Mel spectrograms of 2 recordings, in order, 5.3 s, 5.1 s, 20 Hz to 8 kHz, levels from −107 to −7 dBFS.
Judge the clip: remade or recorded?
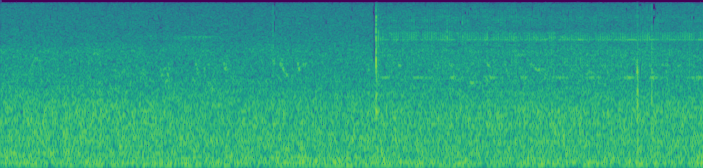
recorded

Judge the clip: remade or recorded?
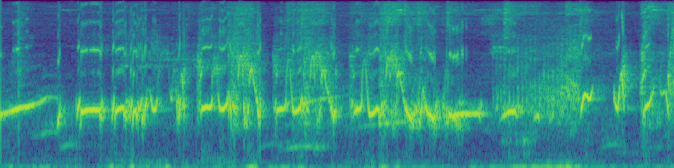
recorded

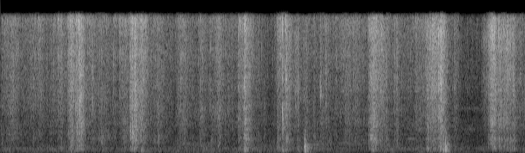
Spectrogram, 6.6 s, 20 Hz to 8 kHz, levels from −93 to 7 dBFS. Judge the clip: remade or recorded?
recorded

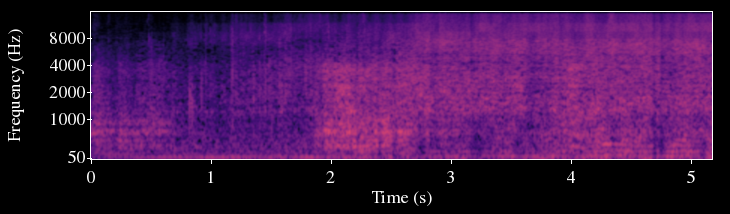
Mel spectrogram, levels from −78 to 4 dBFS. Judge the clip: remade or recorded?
recorded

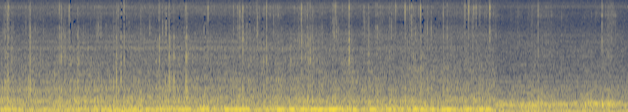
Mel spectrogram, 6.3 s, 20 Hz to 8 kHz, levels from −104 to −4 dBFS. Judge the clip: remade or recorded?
recorded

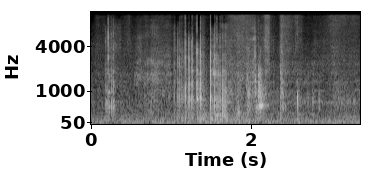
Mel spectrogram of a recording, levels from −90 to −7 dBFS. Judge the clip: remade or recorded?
remade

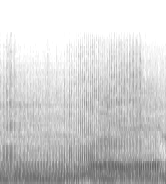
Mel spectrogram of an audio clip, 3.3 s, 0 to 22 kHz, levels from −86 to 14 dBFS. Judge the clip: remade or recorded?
remade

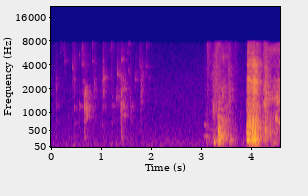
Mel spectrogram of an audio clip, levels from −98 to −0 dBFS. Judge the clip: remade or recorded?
recorded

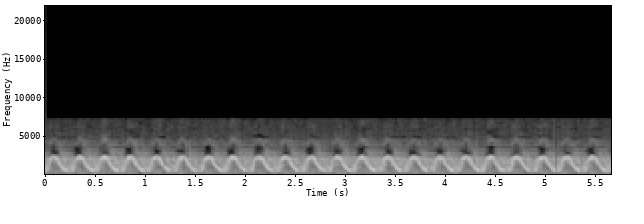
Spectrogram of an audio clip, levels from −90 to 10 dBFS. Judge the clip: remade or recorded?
remade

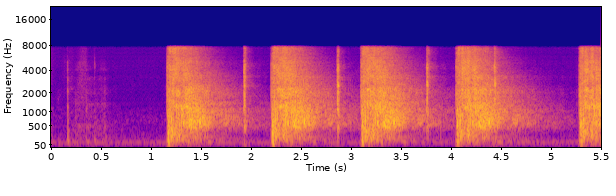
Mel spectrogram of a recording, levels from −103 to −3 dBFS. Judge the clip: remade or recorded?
remade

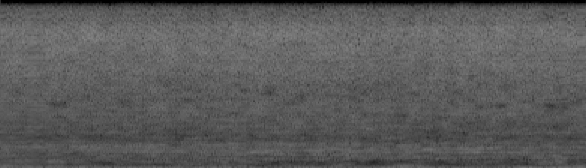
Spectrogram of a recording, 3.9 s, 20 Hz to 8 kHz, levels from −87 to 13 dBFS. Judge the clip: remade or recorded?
remade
